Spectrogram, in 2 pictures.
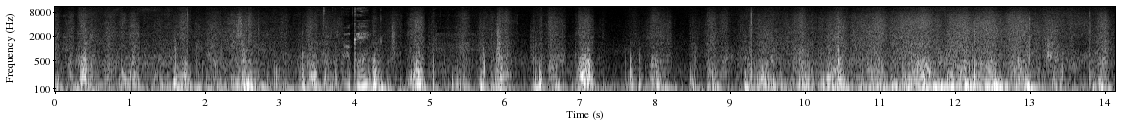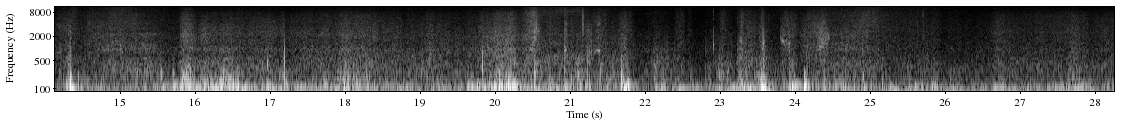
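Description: Hands knock and rub against a phone up close.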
